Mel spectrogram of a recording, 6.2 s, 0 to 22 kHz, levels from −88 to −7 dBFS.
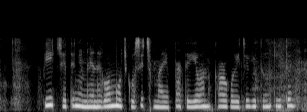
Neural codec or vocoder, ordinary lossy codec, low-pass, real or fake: codec, 24 kHz, 1 kbps, SNAC; none; 5.4 kHz; fake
